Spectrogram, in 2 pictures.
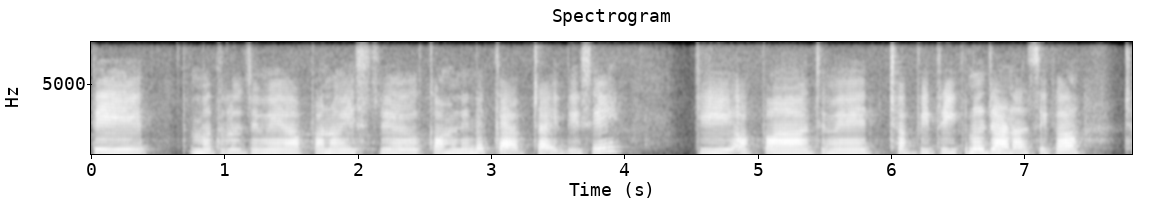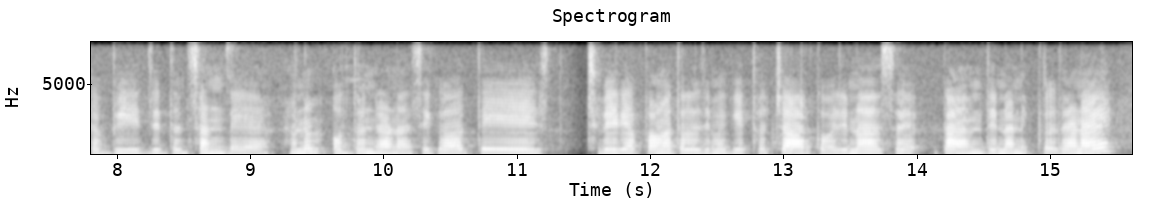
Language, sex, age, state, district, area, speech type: Punjabi, female, 18-30, Punjab, Shaheed Bhagat Singh Nagar, rural, spontaneous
